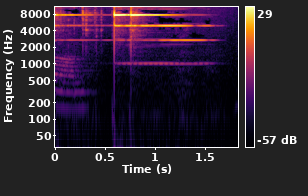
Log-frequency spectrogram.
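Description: A bicycle-style bell rings once, bright and close, its metallic tone fading over about a second after a short burst of voice.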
